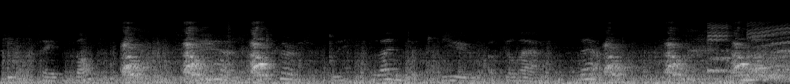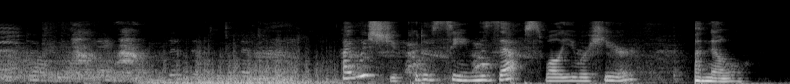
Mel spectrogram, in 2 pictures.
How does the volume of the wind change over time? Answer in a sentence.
The loudness of the wind goes up.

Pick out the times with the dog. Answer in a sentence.
The dog can be heard from 1.2 to 2.8 s, from 6.0 to 7.5 s and from 11.3 to 12.8 s.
